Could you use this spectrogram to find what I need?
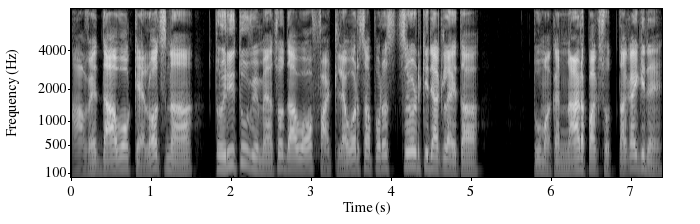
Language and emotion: Goan Konkani, angry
